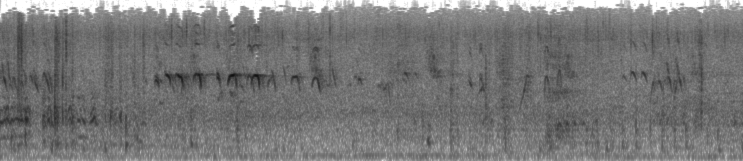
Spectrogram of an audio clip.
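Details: Hungry young ducklings give loud, high, rapid peeps at first, which then thin into softer chirps against a faint hum.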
